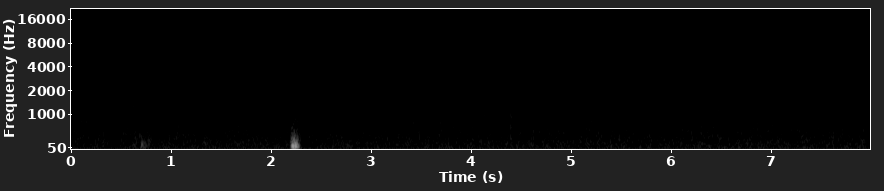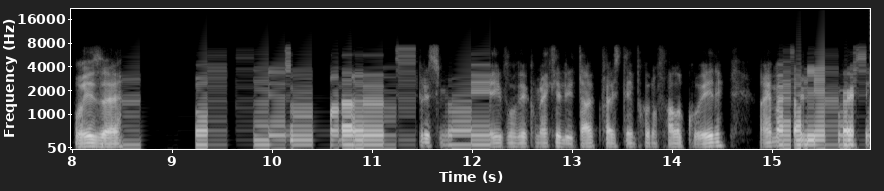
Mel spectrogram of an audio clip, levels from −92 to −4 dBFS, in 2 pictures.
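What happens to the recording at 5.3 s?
At 5.3 s the speech sounds rough and raspy, with no content above about 7 kHz, as it does through the whole clip. This is AMR wideband (HD Voice) codec damage: the vocal-tract model falters at one of its lowest rates, consistent with 8.85 kbit/s.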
